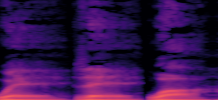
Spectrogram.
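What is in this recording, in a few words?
"werewa", concatenated syllables; Affixing experiment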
